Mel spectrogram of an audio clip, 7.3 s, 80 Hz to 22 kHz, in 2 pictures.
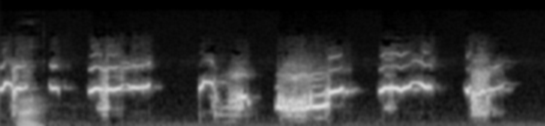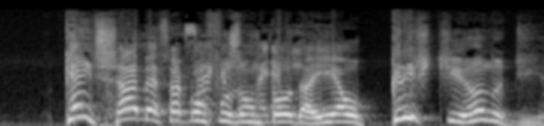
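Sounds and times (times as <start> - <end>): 
dog whimpering and yipping: 0.0 - 3.5
speech: 0.1 - 0.4, 4.1 - 7.2.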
